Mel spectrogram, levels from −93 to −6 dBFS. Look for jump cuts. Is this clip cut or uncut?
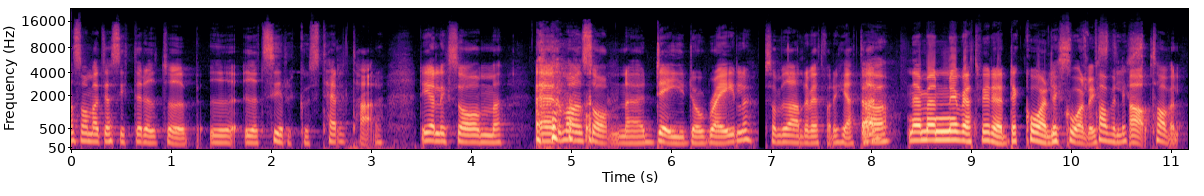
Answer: uncut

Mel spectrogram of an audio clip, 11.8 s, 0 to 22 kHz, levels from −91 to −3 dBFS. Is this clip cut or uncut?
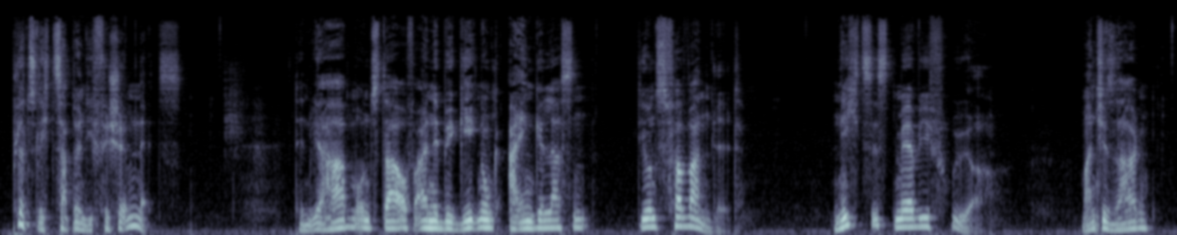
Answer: uncut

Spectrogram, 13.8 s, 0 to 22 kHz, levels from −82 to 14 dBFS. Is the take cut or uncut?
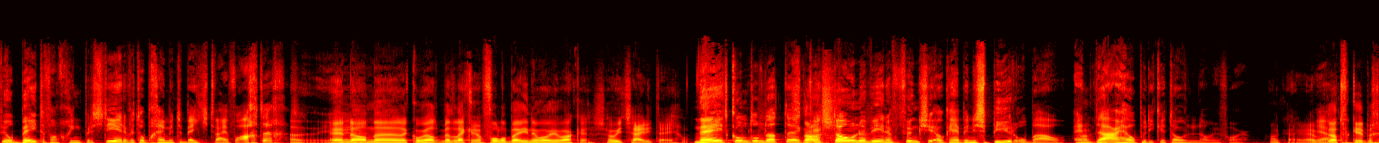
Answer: cut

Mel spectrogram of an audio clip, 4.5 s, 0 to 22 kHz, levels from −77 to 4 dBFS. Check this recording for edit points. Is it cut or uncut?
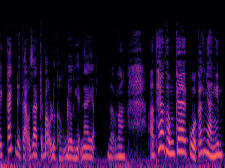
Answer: uncut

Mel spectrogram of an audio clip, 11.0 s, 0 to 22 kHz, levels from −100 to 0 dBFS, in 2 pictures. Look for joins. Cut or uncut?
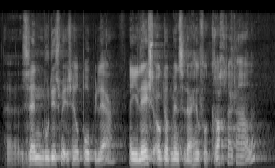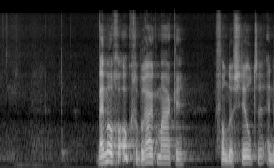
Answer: cut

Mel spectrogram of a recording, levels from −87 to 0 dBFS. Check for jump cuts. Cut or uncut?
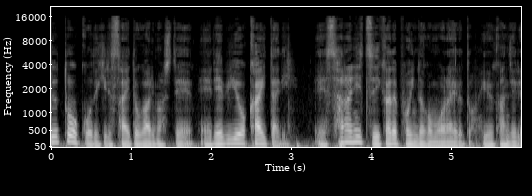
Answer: cut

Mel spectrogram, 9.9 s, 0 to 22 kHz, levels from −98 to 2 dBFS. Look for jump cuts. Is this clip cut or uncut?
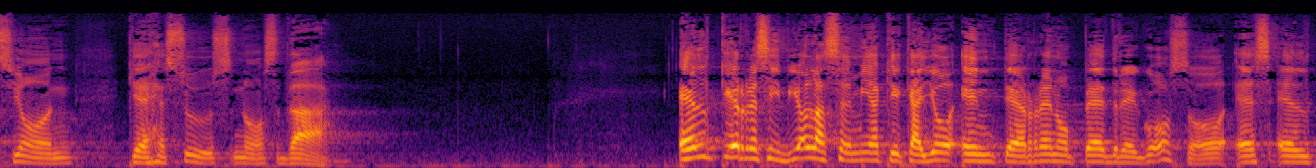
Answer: uncut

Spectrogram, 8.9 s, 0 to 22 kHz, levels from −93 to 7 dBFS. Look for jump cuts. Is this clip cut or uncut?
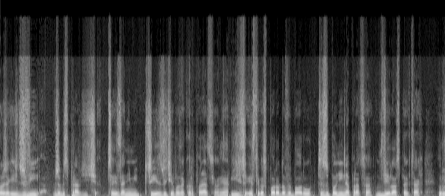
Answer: cut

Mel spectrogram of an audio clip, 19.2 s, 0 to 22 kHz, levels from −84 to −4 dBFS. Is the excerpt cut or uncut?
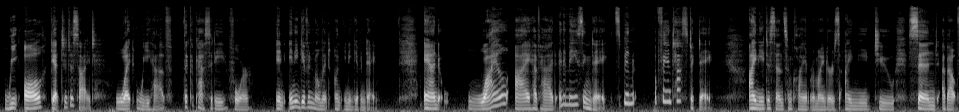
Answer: cut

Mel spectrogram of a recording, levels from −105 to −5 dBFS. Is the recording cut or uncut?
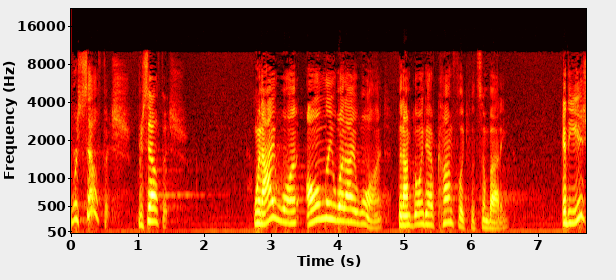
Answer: cut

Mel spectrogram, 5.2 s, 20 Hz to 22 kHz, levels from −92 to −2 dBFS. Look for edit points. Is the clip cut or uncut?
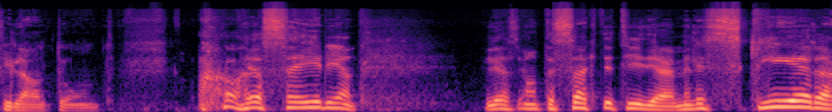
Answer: cut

